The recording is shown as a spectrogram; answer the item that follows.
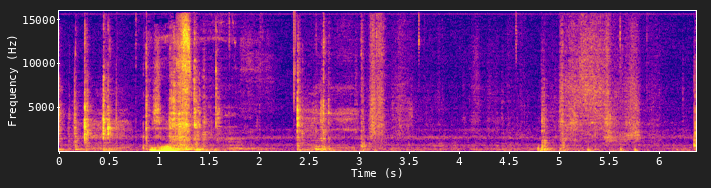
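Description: Handling noise from small die-cast toy trucks being moved and a black sheet being pulled off the tabletop: scattered light knocks and clicks, with a rubbing rustle about five seconds in. A brief murmur from a voice about a second in.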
